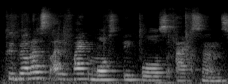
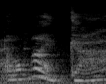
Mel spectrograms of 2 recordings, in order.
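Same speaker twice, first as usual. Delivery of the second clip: put-on Valley girl vowels; 3 dB quieter than usual. Shown as a demonstration. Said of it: "lengthen your vowels".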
